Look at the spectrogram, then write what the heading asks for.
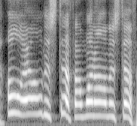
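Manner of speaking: put-on high greedy toddler voice; whiny toddler. Parent retelling a toddler in a store, high whiny kid voice.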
